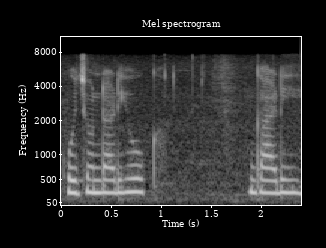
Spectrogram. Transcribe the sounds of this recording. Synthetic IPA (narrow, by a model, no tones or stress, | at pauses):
od͡ʒonɖaɽiɦok | ɡaɽi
